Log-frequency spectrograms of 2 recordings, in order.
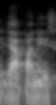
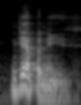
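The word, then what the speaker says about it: Japanese: जे ए पी ए एन एस सबके अंत में एन एस है। स्ट्रेस उस पर होगा। बोला जाएगा इज लेकिन स्ट्रेस के कारण उससे पहले वाला सिलेबल हल्का हो जाएगा। बोला जाएगा अ और उससे पहले वाला जो ए है वह हो जाएगा भारी। ऐ पूरे शब्द का उच्चारण होगा जै नीज। जापानीज ना कि जापानीज।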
